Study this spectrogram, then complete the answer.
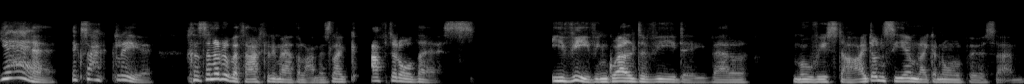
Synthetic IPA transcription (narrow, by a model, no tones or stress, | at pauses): jɛɛɡz̥ak̚tʰˡli | aχɔsd̥ənəɾʊbəθaχənimɛðʊlˠamɪzlajkʰaftəɾɔːlˠðɪs | iviːviːnɡwɛlˠdəviːdevɛlˠ | muːvistaːajdontsiːɪmlajkənoːlˠpʰɜːsə̰n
